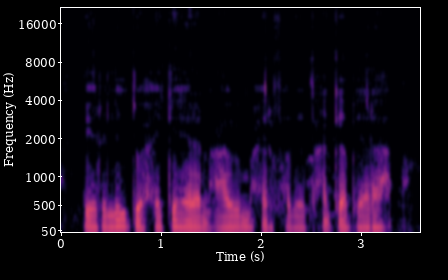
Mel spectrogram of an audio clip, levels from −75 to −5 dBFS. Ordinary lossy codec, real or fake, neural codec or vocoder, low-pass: none; fake; vocoder, 44.1 kHz, 128 mel bands every 512 samples, BigVGAN v2; none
